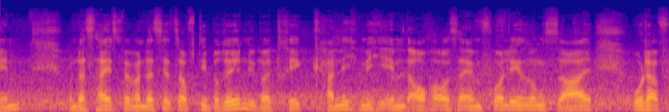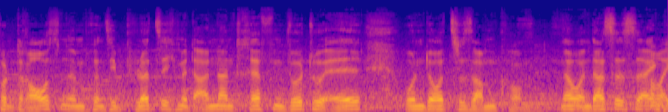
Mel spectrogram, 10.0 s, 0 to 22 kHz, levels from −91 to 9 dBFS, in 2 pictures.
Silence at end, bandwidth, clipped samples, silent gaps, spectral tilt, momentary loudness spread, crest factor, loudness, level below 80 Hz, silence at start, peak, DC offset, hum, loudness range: 0 s; 14 kHz; under 0.1%; none; -6.5 dB/octave; 5 LU; 14 dB; -17 LUFS; -50 dBFS; 0 s; -2 dBFS; under 0.1%; none; 1 LU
